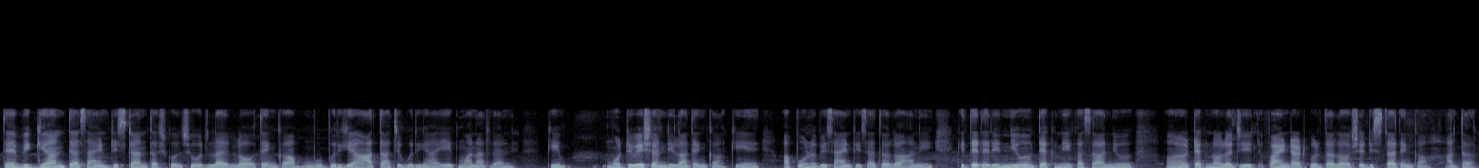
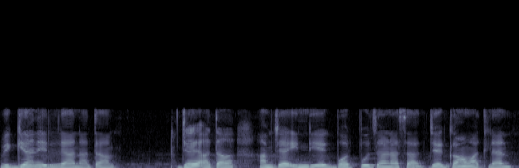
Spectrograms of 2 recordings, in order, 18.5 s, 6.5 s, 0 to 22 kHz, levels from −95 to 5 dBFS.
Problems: background sounds at intervals, background conversations at intervals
